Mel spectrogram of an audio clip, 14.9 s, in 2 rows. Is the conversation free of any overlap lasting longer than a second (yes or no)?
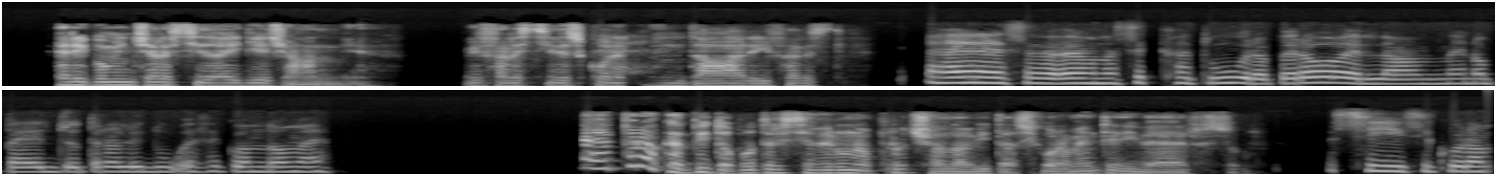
yes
